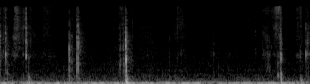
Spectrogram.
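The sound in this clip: A deck of tarot cards being shuffled gives faint, crisp clicks and soft riffling taps at irregular intervals, with one slightly sharper snap near the middle and no talking.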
